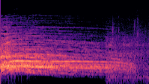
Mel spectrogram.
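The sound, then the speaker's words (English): A group at Cornerstone Chapel cheers and whoops together in a loud, sustained burst that gradually fades over a couple of seconds, with no speech over it, as their reaction to hearing the words "Welcome to our online viewers." “We just found out the only time they weren't cheering is when they were told they can't go to Israel.”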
